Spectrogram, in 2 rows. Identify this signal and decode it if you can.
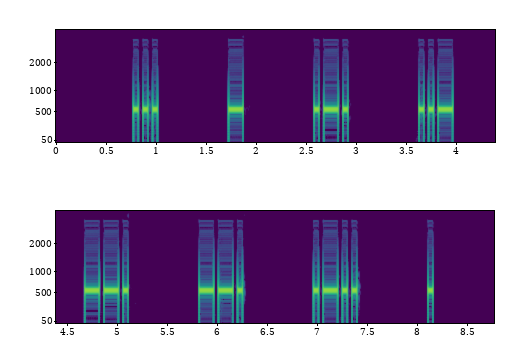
Morse code, heard as a keyed tone, about 25 wpm, spaced as for 10 wpm, 550 Hz. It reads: STRUGGLE
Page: news-headlines-in-morse-code-at-10-wpm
